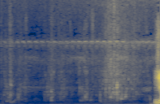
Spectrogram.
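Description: Faint rustling and scuffing in grass as hands work low at the ground. A man's voice starts right at the end.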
